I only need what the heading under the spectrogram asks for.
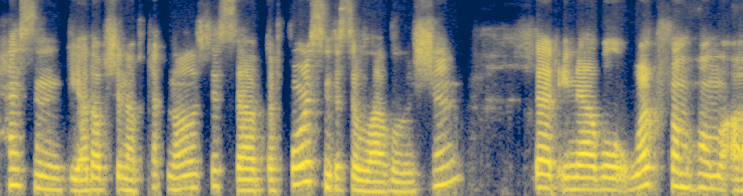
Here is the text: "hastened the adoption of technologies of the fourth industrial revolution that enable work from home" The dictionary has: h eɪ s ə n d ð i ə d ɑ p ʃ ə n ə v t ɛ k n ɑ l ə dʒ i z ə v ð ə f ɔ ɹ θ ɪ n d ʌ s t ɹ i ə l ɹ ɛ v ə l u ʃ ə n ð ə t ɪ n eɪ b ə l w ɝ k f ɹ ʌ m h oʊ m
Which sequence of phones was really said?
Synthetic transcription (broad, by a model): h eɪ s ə n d ð i ə d ɑ p ʃ ə n ə v t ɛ k n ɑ l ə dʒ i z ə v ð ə f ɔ ɹ s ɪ n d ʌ s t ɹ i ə l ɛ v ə l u ʃ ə n ð ə t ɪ n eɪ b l w ɝ k f ɹ ʌ m h oʊ m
